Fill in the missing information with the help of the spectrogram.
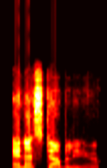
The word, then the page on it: NSW: British English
